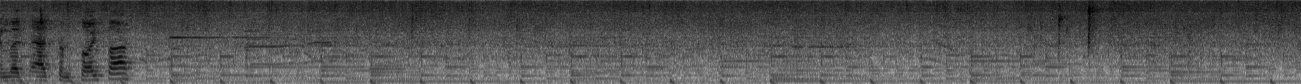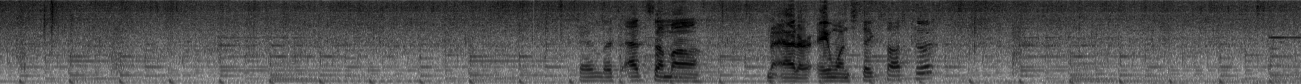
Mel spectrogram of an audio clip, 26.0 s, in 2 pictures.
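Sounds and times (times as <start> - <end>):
background music with beat: 0.0 - 26.0
meat sizzling on a griddle: 0.0 - 26.0.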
